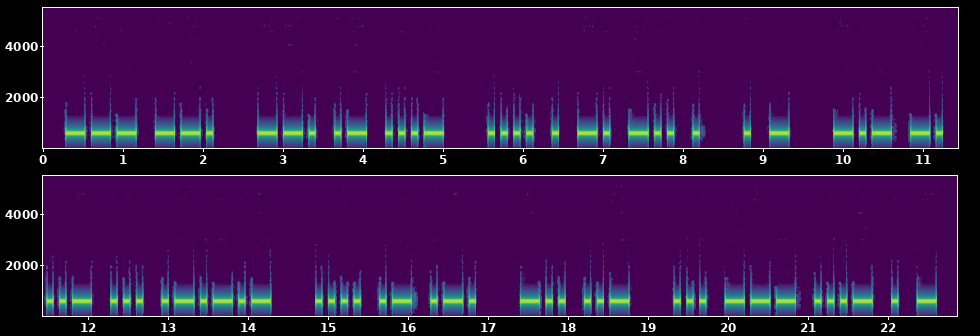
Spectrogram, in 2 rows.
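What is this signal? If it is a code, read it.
Morse code, heard as a keyed tone, about 15 wpm, 600 Hz. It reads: OG GAV HENDE ET KNUS. HAR DU SOVET
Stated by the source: Morse code at a slow 15 wpm from CW med Gnister.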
